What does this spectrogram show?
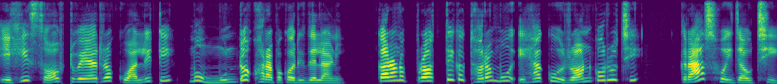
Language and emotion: Odia, disgusted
